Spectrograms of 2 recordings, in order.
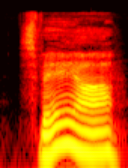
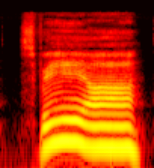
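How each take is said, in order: First: Loud, much higher call from afar; lady calling the girl from behind the alders. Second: Second call pitched even higher; lady calling the girl again, louder and higher. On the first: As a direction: call her name across the grove. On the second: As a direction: stretch the name out as a held call. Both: A narrator's reading. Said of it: "kaikui rouvan ääni lepikon takaa".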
